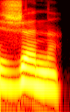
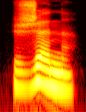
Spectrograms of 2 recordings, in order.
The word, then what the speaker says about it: jeune: Le deè c'est jeune. J E U. Encore une fois, un jè arrondi pour le e. Jeune.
